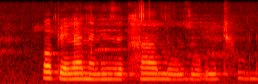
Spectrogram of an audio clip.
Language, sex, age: Zulu, female, 24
